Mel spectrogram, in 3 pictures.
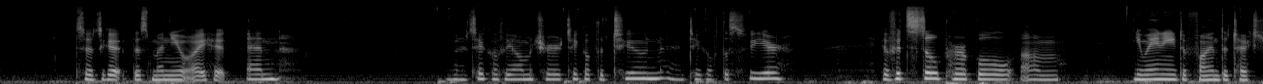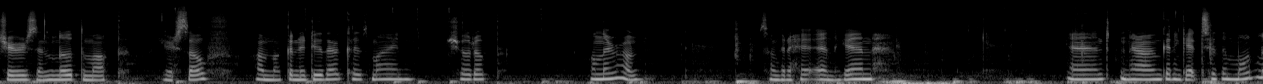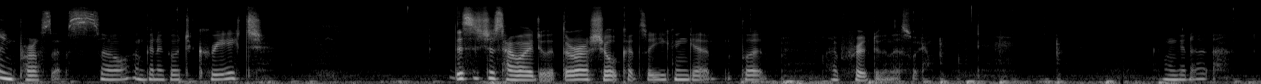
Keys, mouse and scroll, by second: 4.4-11.1 drag, 14.4 click, 20.1 n, 27.1-33.1 drag, 33.1-35.4 middle drag, 37.6-37.8 drag.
